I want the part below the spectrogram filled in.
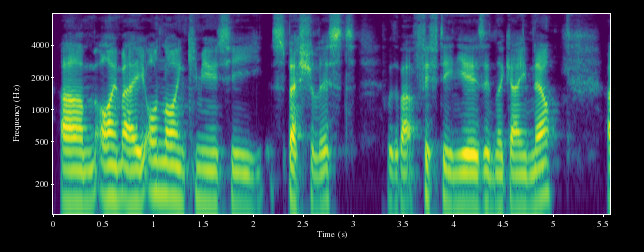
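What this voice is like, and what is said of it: British English accent. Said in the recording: “my non-local accent. I'm from the UK.”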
